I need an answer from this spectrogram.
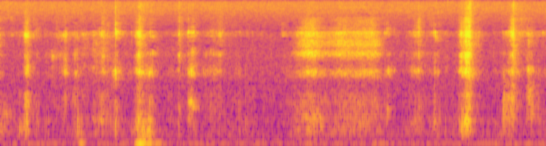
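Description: Faint chewing of a mouthful of batter-fried food: a few soft mouth clicks and smacks, the strongest about one and a half seconds in.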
